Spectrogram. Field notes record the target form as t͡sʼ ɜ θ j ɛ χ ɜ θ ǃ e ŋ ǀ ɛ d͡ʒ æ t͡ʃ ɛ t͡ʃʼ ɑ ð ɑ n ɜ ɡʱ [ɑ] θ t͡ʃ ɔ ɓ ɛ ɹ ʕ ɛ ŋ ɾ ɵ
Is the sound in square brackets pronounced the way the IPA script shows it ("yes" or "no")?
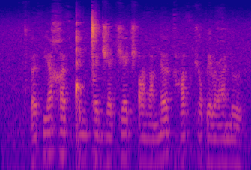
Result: yes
